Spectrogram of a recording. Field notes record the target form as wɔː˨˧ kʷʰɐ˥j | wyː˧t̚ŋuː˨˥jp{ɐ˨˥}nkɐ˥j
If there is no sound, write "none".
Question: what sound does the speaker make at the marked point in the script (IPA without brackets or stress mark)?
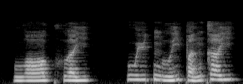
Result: ɐ˨˥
